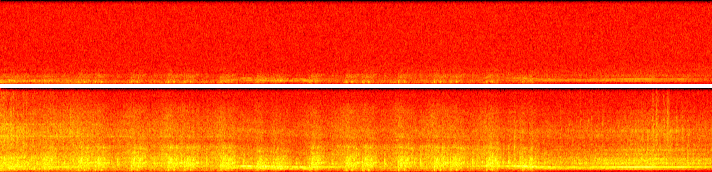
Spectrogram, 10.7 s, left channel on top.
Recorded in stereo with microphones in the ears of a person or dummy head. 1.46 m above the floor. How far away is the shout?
I don't hear a shout.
